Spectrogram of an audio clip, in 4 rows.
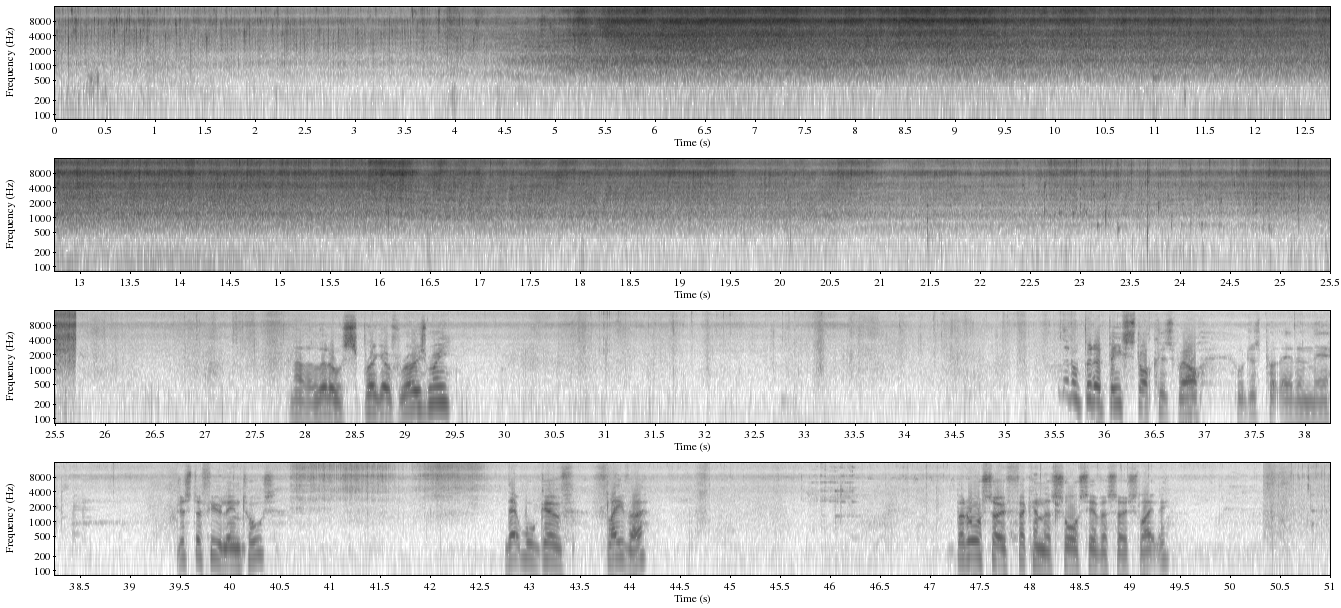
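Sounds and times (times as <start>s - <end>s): meat and vegetables frying: 0.0s - 25.8s, 40.6s - 42.7s
liquid poured into hot pot: 0.1s - 25.7s.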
